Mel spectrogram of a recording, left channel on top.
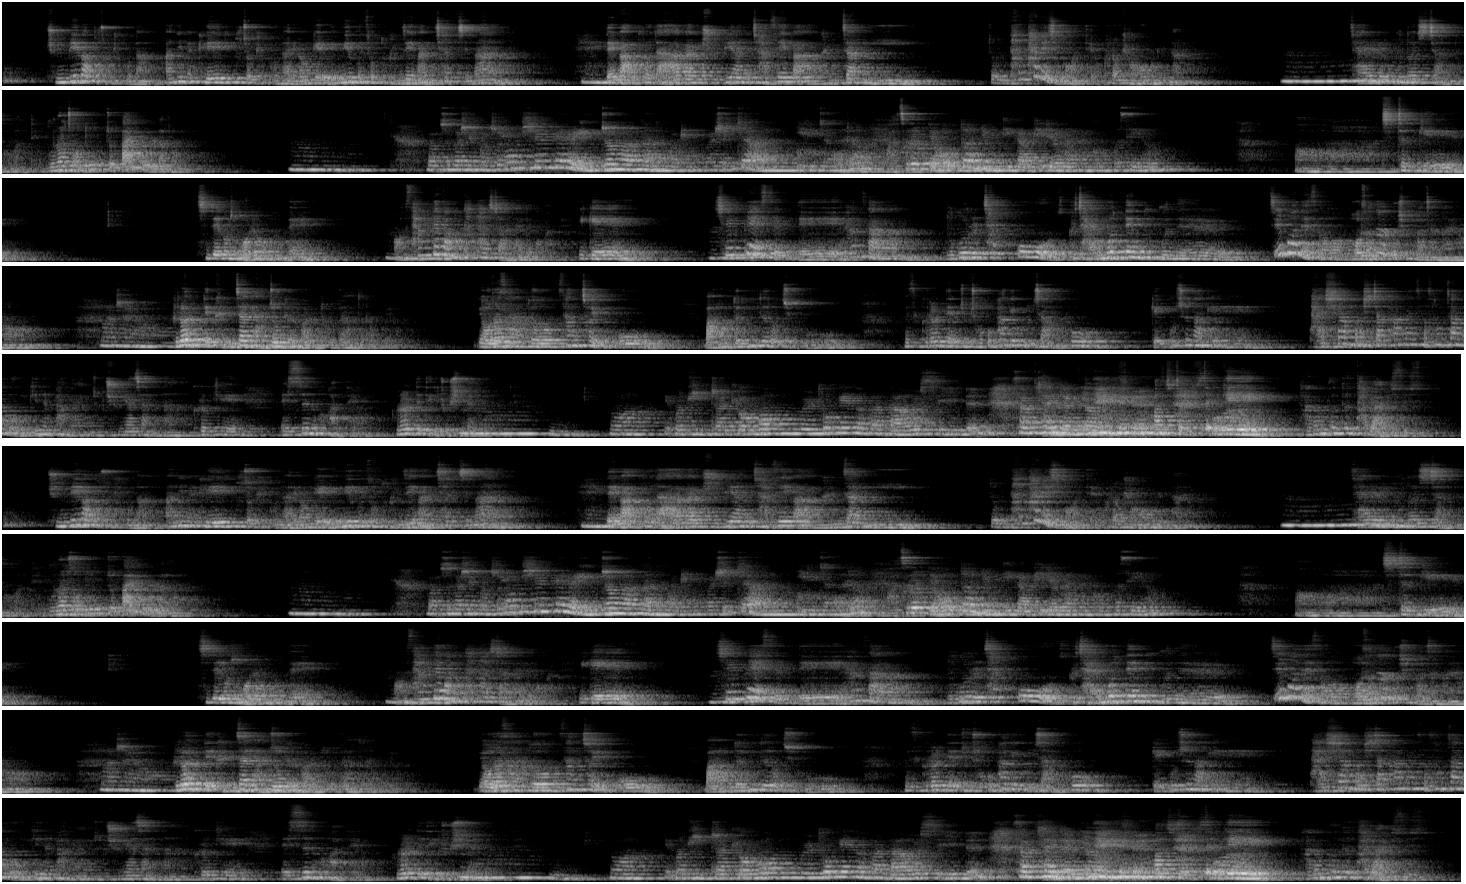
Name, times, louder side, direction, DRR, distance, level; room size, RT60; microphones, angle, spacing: voice 1, 0.5-5.0 6.0-9.1 9.9-11.9 13.5-16.4 22.6-23.8 24.1-24.4 27.0-27.1 27.5-29.2 31.2-32.4 33.2-34.5 35.0-35.6 36.4-41.5 41.9-44.2 44.6-44.9 45.6-47.8 48.6-50.4 50.9-52.6 52.9-54.8 55.4-56.4 56.9-60.8 61.3-62.2 62.4-63.2 63.9-64.2 68.9-69.5 70.0-71.1 71.5-72.7, equal, 85° left, -2 dB, 1.6 m, -26 dB
voice 2, 5.8-6.2 12.8-14.1 17.5-18.2 18.5-26.2 33.1-33.7 36.3-37.0 44.8-45.6 48.8-49.6 63.0-63.9 64.6-71.1, right 1 dB, 15° left, -7 dB, 1.9 m, -24 dB
6.5 x 6.4 x 3.6 m, 1.1 s
head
